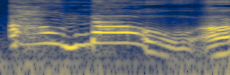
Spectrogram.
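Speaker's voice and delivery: high-pitched, dismayed exclamation; mock alarm. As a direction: imitate someone reacting to terrible news. Acts out Mississippi's alarm at news.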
